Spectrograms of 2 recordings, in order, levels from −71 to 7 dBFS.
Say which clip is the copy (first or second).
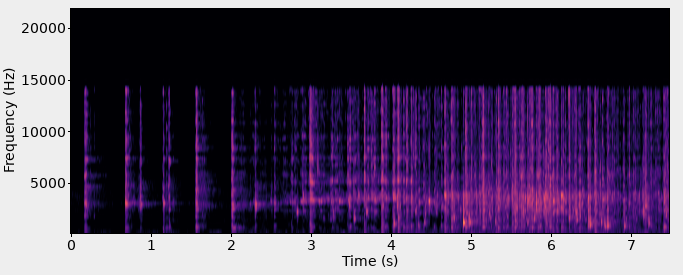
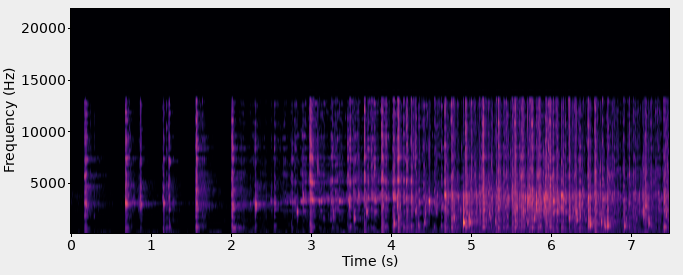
first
